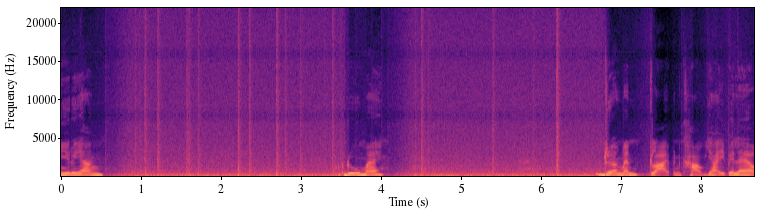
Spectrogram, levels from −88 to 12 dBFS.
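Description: All the way through, the speech has gain pumping, with the gain swinging by around 20 dB. The background room noise sits about 34 dB under the speech. The likely cause is the input gain set way too high, with a fast limiter clamping down on each loud syllable, so loud and quiet bits get squashed together.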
